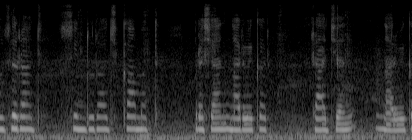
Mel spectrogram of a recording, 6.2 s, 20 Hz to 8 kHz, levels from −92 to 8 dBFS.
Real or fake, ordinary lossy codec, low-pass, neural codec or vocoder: real; none; 7.2 kHz; none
